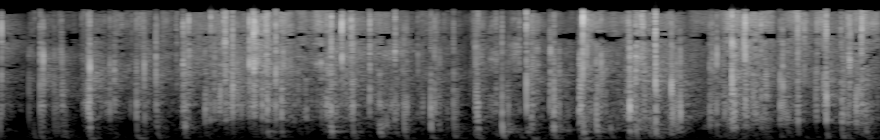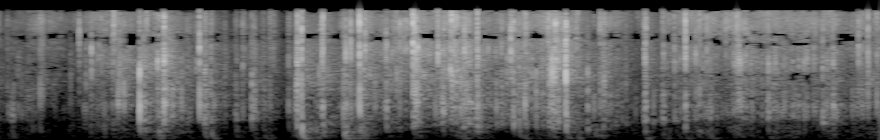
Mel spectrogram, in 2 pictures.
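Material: Soft plastic.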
